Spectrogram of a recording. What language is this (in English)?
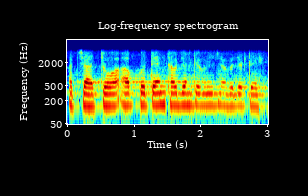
Hindi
